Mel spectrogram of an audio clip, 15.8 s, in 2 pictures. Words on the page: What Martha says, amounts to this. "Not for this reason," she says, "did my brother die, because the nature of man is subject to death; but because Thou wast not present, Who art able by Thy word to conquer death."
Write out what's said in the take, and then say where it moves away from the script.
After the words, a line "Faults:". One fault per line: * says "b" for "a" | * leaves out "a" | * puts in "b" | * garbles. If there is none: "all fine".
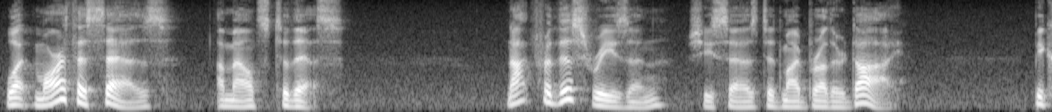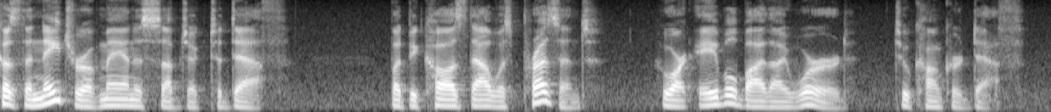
What Martha says, amounts to this. "Not for this reason," she says, "did my brother die, because the nature of man is subject to death; but because Thou wast present, Who art able by Thy word to conquer death."
Faults:
* leaves out "not"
